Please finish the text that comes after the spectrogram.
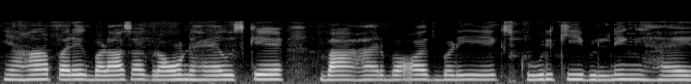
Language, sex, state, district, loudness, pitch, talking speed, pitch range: Hindi, female, Bihar, West Champaran, -16 LUFS, 220 Hz, 140 wpm, 210-225 Hz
